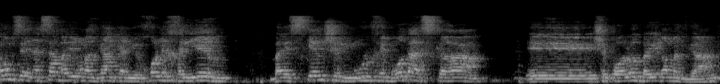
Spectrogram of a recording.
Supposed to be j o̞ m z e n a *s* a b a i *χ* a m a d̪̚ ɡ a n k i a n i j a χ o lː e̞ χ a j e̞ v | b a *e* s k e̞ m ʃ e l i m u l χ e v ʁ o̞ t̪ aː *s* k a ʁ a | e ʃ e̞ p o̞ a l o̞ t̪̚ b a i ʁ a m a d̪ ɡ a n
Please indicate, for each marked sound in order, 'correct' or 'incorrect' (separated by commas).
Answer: correct, incorrect, correct, correct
